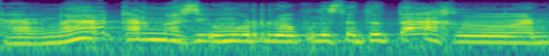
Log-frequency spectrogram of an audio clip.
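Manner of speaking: ordinary talk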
